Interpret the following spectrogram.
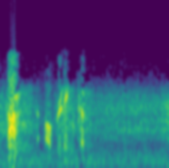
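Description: Voices speaking on an old, narrow-band radio recording: short phrases in the first second, then quieter, indistinct talk.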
